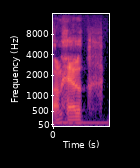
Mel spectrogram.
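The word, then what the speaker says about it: Ángel: So like K49 and his buddy, who's is on Angel, it's just Angel, but it's like a Spanish name, so it's pronounced Angel.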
